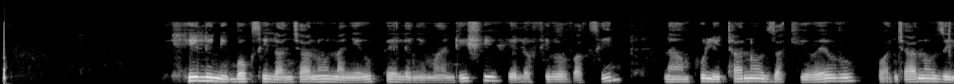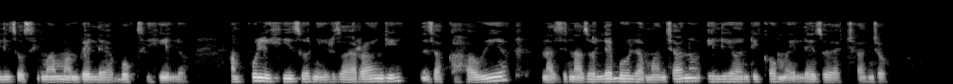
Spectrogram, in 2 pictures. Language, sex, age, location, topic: Swahili, male, 18-24, Kisumu, health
